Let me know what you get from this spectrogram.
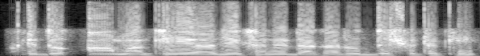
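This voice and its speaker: A man's voice: mid-range voice, fast talker, pushed and bright, no echo, rough recording. An actor playing a guarded, menacing man in a radio drama, speaking in a clipped, formal, commanding manner.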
